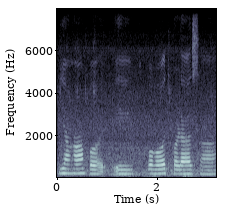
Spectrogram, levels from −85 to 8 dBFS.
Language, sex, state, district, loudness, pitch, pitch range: Hindi, female, Bihar, Kaimur, -16 LUFS, 195 Hz, 190-210 Hz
